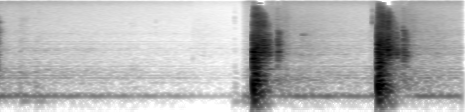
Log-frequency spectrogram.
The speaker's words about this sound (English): I ask a question, and if the answer's yes, you knock on the door twice. And if the answer's no, you knock once.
